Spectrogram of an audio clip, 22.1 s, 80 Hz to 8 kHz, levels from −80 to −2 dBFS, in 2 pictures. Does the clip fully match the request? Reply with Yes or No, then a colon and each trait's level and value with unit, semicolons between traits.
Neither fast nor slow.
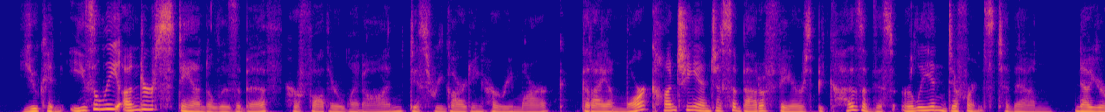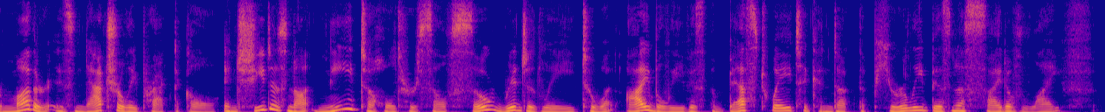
Yes: average, 155 wpm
